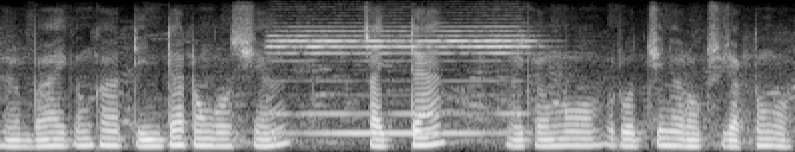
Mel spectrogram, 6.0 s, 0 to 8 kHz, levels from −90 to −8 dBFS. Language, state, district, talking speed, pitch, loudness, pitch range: Kokborok, Tripura, Dhalai, 130 wpm, 135 Hz, -18 LUFS, 130-145 Hz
